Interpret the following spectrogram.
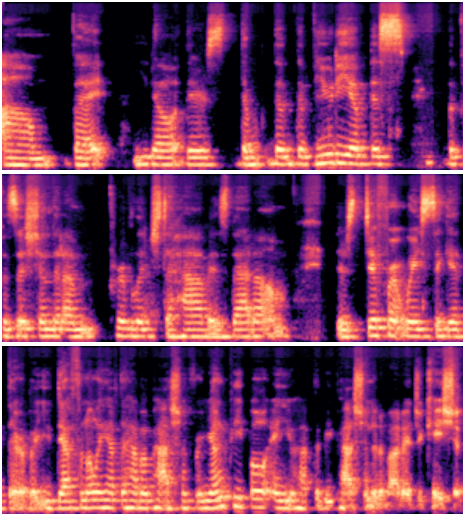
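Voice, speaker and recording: At a fairly quick pace, a woman speaks in a monotone, flat way. Her pitch is very deep and low. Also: very even loudness. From US, inner city, child of West African immigrants. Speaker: university administrator. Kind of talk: interview.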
